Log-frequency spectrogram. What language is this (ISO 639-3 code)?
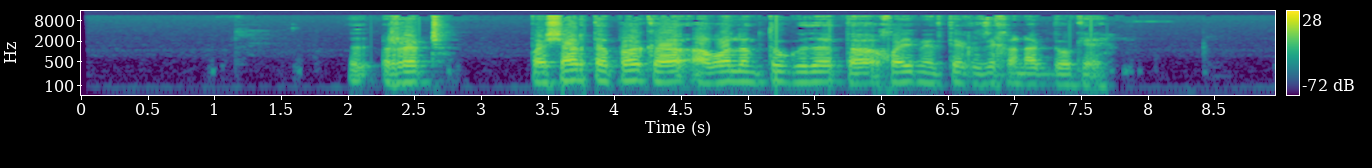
oru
